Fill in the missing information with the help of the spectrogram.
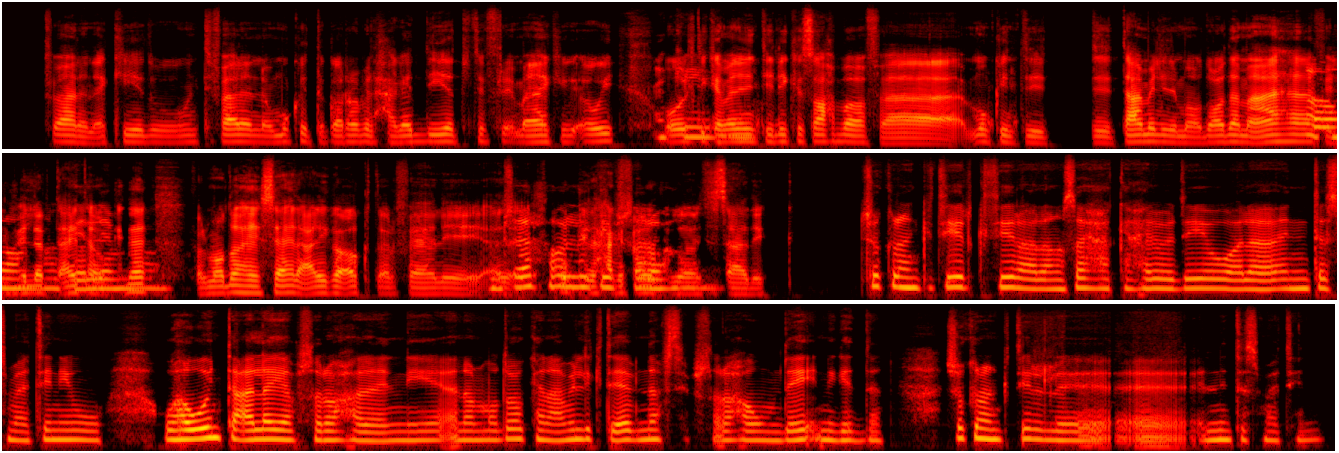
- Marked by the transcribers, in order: in English: "الvilla"
- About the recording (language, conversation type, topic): Arabic, advice, ازاي أتعامل مع فوضى البيت بسبب تكدّس الحاجات وأنا مش عارف أبدأ منين في التخلّص منها؟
